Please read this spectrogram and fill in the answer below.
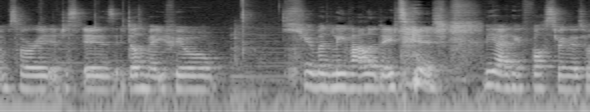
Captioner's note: laughing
